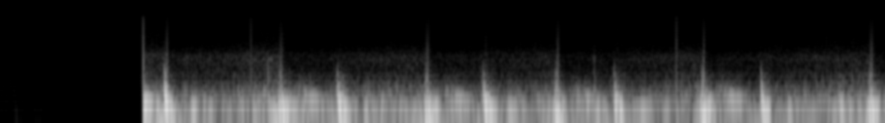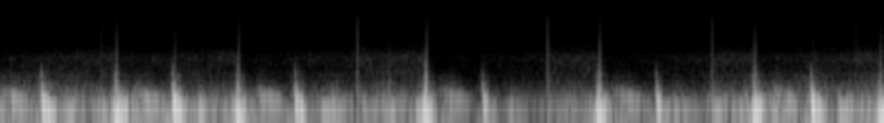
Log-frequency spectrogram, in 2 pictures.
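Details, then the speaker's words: Child's heart: rapid heartbeat with a low, humming vibratory systolic murmur between beats, the typical innocent Still's murmur. "Luego tenemos el soplo inocente, que es un soplo vibratorio que lo que hace bu, ¿no? Que es el soplo inocente, ¿no? Que es el soplo de stetil."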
